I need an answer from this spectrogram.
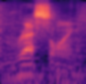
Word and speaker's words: wrestling: saying Russ you know wrestling wrong it's like it's like you say rest but you don't add the T so it's wrestling yeah that's how you say it wrestling but it's like I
